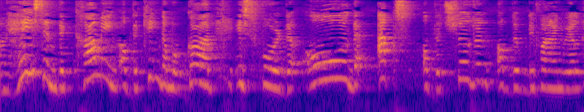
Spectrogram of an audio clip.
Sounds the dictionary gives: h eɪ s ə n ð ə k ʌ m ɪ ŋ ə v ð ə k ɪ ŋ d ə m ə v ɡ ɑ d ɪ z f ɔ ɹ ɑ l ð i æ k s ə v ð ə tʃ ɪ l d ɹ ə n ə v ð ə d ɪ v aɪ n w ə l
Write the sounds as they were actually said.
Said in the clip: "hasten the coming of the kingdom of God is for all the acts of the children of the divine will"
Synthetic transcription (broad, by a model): h eɪ s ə n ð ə k ʌ m ɪ ŋ ə v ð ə k ɪ ŋ d ə m ə v ɡ ɑ d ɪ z f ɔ ɹ ɑ l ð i æ k s ə v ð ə tʃ ɪ l d ɹ ə n ə v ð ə d ɪ v aɪ n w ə l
